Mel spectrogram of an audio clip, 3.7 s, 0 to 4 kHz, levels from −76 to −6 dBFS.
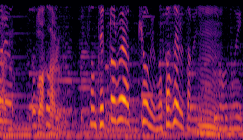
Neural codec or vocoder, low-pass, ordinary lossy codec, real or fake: none; 3.6 kHz; none; real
